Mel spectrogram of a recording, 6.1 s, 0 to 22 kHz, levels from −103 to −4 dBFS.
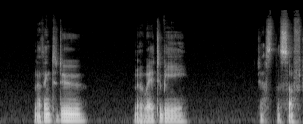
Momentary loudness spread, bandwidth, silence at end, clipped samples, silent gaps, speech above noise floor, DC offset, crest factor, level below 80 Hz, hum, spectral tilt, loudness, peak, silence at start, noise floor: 20 LU; 13 kHz; 0.1 s; under 0.1%; none; 47 dB; under 0.1%; 20 dB; -40 dBFS; none; -6 dB/octave; -28 LUFS; -10 dBFS; 0.7 s; -74 dBFS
